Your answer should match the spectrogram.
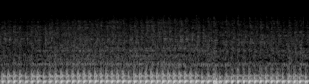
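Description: A cheap second-hand quad bike's small engine idles with a fast, steady chugging putter, loud and close, with a slight rattle and no speech over it.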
